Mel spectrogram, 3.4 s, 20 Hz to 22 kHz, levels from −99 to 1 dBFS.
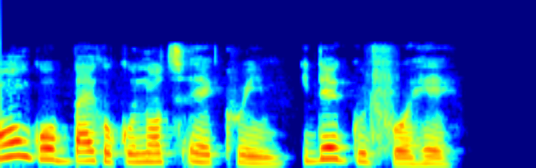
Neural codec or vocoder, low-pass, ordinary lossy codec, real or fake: none; 7.2 kHz; AAC, 48 kbps; real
